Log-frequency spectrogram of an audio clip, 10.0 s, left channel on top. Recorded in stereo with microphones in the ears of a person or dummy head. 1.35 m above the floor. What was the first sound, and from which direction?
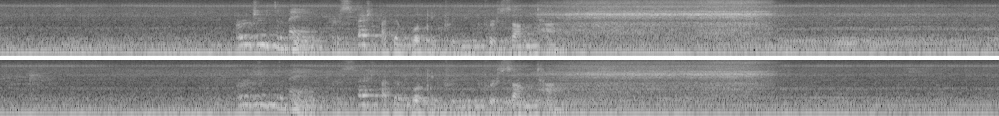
A man speaking, 75° left (ahead or behind).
